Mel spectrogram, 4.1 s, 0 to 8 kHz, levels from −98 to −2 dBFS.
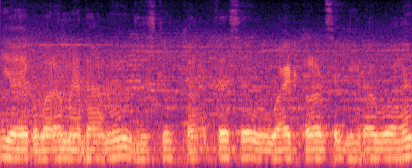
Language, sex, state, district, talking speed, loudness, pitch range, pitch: Hindi, male, Odisha, Khordha, 190 wpm, -16 LUFS, 115-120 Hz, 115 Hz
